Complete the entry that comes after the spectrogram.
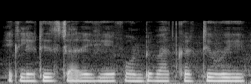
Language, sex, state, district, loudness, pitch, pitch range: Hindi, female, Madhya Pradesh, Bhopal, -13 LUFS, 160 Hz, 160-165 Hz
